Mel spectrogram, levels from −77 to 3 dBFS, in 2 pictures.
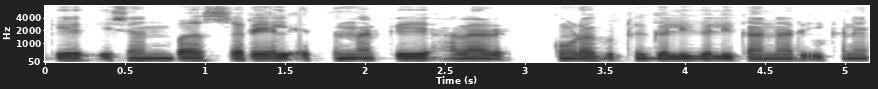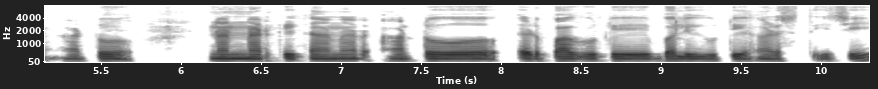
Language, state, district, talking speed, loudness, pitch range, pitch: Kurukh, Chhattisgarh, Jashpur, 145 wpm, -17 LUFS, 105-110 Hz, 105 Hz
